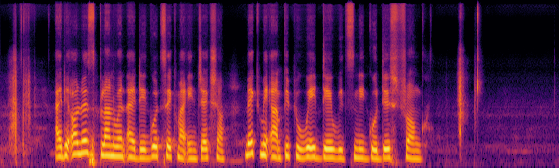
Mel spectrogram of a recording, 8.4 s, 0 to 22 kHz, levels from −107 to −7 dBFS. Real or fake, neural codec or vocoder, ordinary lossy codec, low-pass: fake; autoencoder, 48 kHz, 32 numbers a frame, DAC-VAE, trained on Japanese speech; none; none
